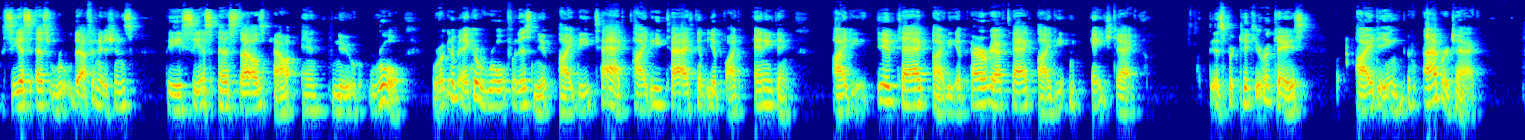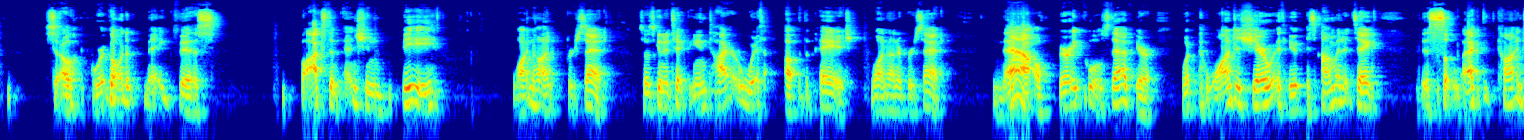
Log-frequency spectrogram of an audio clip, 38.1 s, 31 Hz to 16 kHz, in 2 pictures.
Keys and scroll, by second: 25.4-26.5 typing, 31.6 super+s.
